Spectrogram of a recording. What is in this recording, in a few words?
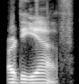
"RDF", American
